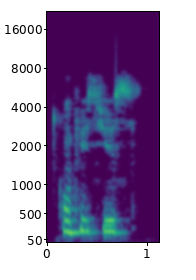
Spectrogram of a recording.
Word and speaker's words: Confucius: Confucius. Confucius, you know, the Chinese philosopher.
